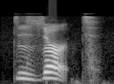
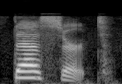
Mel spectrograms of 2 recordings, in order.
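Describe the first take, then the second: First: The stress is on the second syllable. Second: The stress is on the first syllable. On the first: The speaker calls it right. "The word stress should be on the second syllable" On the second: The speaker calls it wrong. "Sometimes they would say it as desert"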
